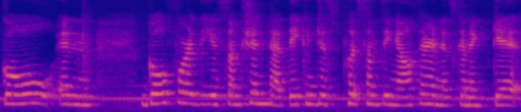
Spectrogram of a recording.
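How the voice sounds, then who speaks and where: Over background music and audible room echo, a woman with an American accent speaks at a moderate pace in a high pitch with ordinary pitch variation. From Denver, Colorado. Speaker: small business owner and vlogger. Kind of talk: casual vlog tutorial. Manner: casual, filler-heavy.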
